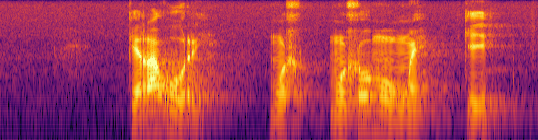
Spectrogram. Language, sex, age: Northern Sotho, male, 24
